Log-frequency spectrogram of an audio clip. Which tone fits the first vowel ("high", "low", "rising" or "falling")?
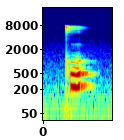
rising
